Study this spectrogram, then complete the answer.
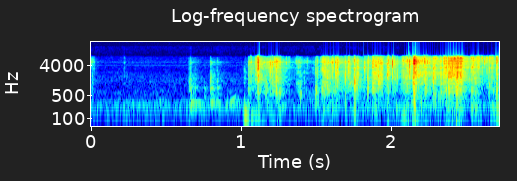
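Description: A foil wrapper crinkles and tears loudly.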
